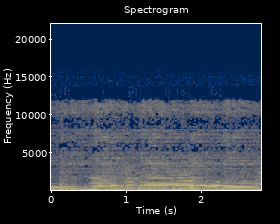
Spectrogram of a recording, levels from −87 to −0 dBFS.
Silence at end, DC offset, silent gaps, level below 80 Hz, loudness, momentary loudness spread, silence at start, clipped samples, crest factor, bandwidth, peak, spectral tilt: 0 s; under 0.1%; none; -40 dBFS; -20 LUFS; 4 LU; 0 s; under 0.1%; 14 dB; 12.5 kHz; -4 dBFS; -6 dB/octave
